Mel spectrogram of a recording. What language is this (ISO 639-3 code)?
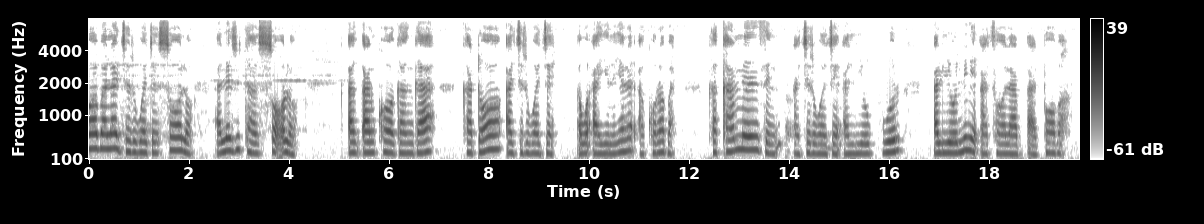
dga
